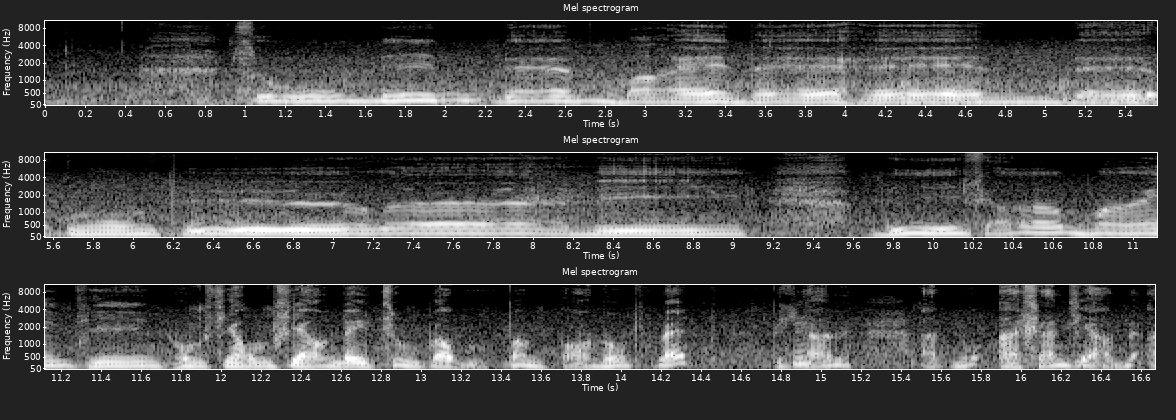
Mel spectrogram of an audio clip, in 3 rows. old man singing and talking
0:09.7 0:16.6

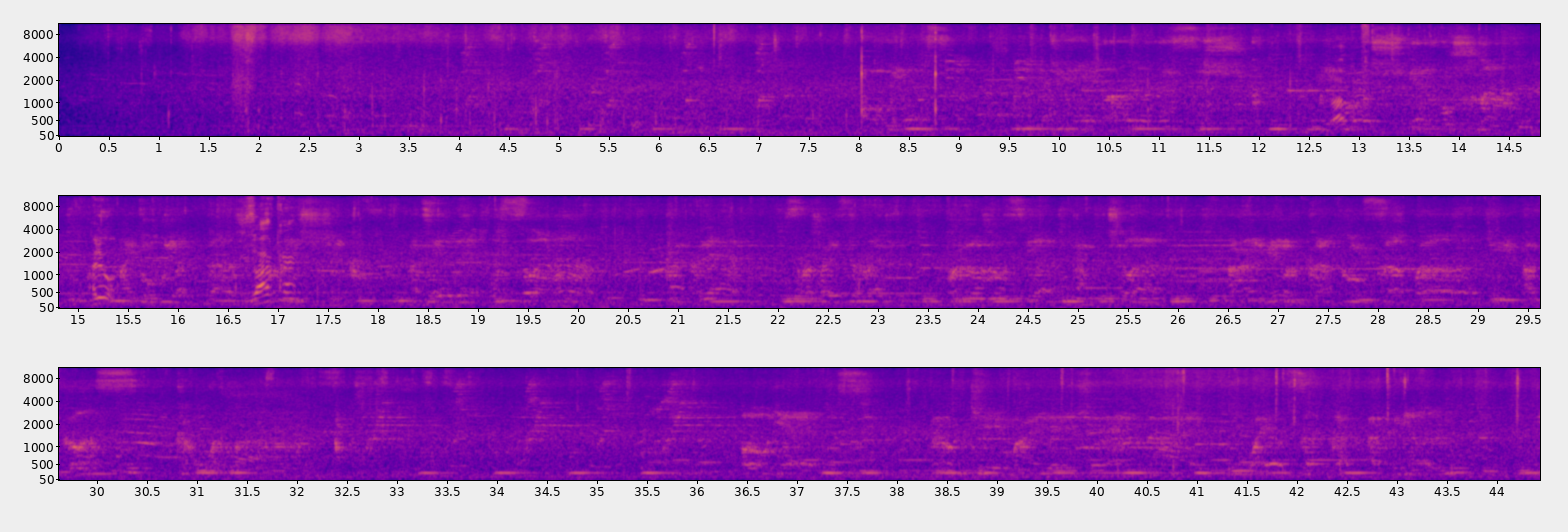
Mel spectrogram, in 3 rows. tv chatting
0:29.4 0:44.4

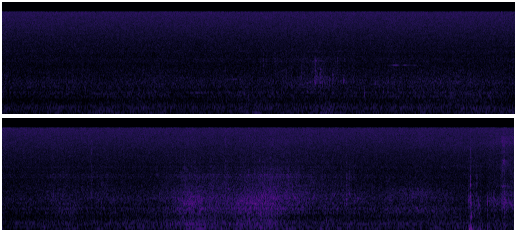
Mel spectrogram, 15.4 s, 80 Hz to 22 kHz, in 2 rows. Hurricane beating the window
0:03.5 0:15.3

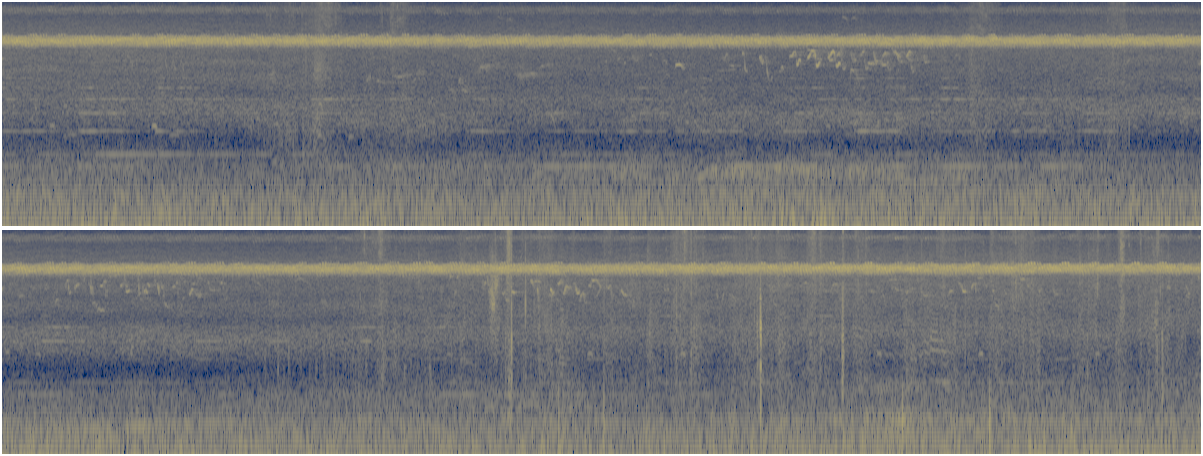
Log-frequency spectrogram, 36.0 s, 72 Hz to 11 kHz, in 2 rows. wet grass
0:02.4 0:07.8, 0:14.0 0:17.2, 0:22.8 0:35.9

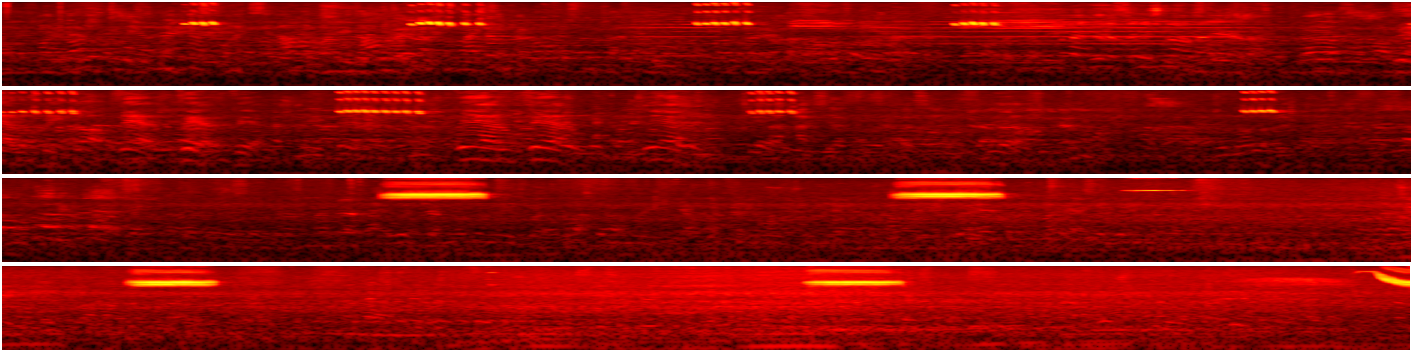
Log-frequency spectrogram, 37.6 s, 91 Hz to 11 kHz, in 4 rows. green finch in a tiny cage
0:01.1 0:01.7, 0:02.6 0:03.4, 0:04.6 0:05.1, 0:06.3 0:06.8, 0:09.4 0:10.0, 0:11.6 0:12.4, 0:14.4 0:14.8, 0:17.1 0:18.0, 0:21.3 0:22.1, 0:24.7 0:25.6, 0:29.0 0:29.8, 0:32.8 0:34.3, 0:36.1 0:37.5

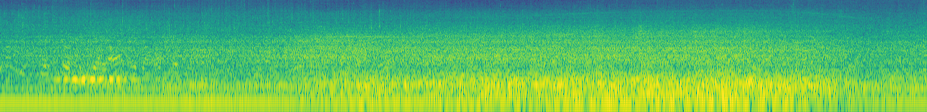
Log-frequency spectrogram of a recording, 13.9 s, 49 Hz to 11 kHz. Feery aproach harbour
0:00.0 0:04.4

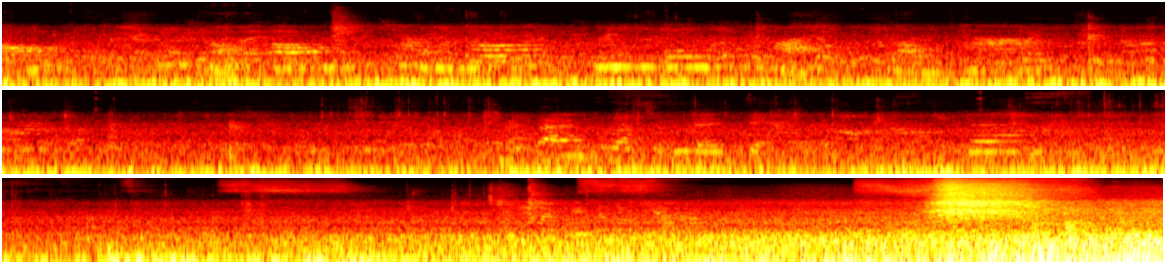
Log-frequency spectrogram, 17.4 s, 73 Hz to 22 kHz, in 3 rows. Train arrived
0:11.0 0:17.4

